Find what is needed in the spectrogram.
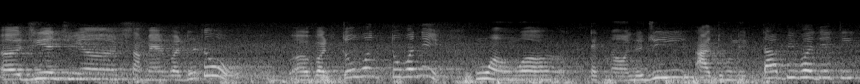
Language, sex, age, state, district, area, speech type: Sindhi, female, 18-30, Uttar Pradesh, Lucknow, urban, spontaneous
